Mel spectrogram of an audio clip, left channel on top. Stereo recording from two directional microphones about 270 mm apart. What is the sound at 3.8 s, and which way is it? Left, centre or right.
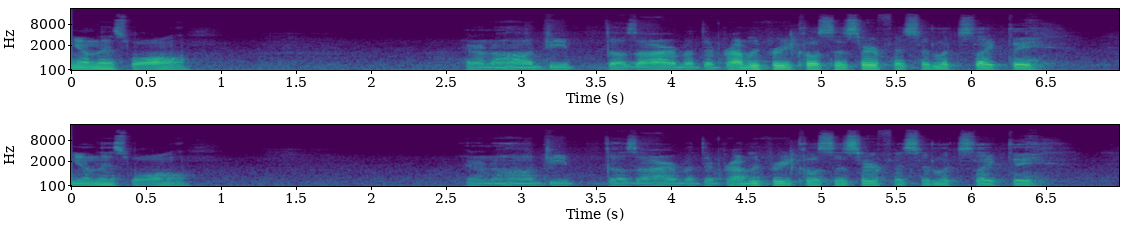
Speech, left.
